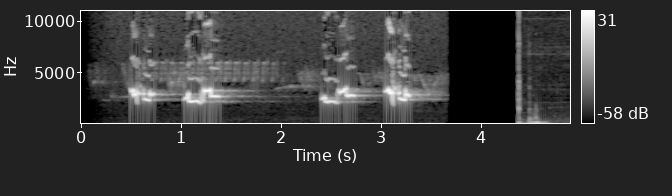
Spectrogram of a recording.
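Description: An American Robin sings four clear, warbled, rising-and-falling phrases in pairs, like 'here I am, where are you', ending with a low thump.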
